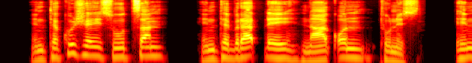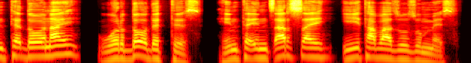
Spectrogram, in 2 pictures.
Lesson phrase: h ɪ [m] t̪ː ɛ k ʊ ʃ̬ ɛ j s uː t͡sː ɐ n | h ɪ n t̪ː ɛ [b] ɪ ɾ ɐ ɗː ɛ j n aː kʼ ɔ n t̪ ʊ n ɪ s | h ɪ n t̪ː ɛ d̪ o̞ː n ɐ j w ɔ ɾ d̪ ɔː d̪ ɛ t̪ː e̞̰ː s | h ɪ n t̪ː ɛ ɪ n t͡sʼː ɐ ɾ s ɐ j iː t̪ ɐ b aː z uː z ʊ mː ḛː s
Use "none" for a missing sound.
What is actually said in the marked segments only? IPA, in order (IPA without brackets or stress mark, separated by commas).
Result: n, b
